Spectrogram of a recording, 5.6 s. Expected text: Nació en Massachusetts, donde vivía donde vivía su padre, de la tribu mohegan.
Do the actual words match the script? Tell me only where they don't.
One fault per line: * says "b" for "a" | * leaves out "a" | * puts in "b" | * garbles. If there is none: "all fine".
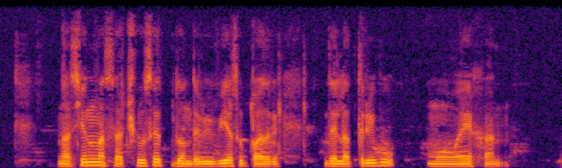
* leaves out "donde vivía"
